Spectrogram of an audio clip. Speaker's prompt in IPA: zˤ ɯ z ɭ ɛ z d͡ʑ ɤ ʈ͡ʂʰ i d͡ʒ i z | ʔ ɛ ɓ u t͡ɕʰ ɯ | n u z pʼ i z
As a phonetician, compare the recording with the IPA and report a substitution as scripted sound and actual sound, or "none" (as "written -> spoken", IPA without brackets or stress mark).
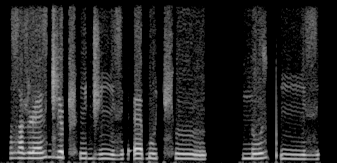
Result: none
